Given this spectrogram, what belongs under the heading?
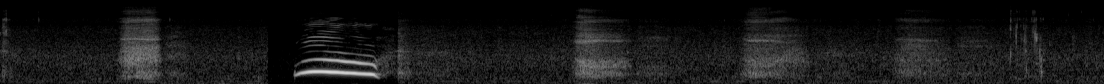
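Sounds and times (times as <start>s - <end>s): man breathing sharply: 7.4s - 10.0s.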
